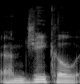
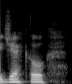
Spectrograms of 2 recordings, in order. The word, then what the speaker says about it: Jekyll: Jekyll is how it was pronounced. I know it's mainly, it looks like it should be Jekyll, and it's been pronounced Jekyll because of that, and some people in my Jekyll will correct me, but they're wrong, and they're wrong about Wodehouse as well.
